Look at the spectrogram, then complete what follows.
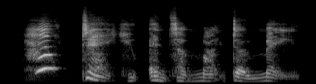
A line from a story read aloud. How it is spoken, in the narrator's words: she hissed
